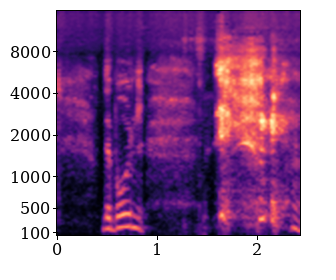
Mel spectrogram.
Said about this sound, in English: Now, I got this tickly cough about a couple of days ago, just can't shake it.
